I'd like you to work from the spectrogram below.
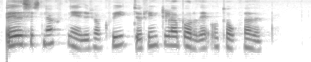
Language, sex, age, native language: Icelandic, female, 50-59, Icelandic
